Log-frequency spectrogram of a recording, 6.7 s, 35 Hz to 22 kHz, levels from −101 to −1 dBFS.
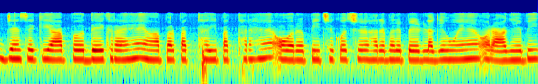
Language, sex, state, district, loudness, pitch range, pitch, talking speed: Hindi, female, Madhya Pradesh, Bhopal, -15 LUFS, 230-240 Hz, 235 Hz, 205 wpm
